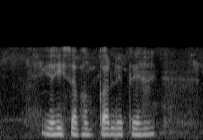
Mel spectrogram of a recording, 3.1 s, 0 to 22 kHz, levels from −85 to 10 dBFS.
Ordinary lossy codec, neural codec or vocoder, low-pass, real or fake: none; none; 5.4 kHz; real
